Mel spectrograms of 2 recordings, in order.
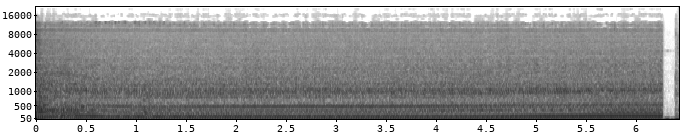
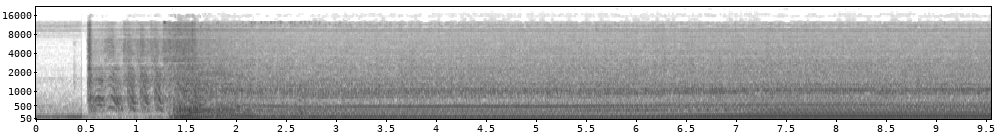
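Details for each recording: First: Mazda MX-5 1.6, 118,000 miles, started from freezing cold the next day: smooth even low idle hum, quiet with no ticks or rattles, then shut off; engine sounds good despite some blue smoke. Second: Mazda MX-5 1.6, 118,000 miles, started from freezing cold before compression test: brief crank then steady even cold idle with no clear knock, while blue smoke comes from the exhaust, pointing to oil burning.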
